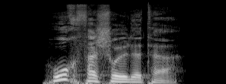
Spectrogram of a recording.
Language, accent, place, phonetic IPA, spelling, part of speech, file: German, Germany, Berlin, [ˈhoːxfɛɐ̯ˌʃʊldətɐ], hochverschuldeter, adjective, De-hochverschuldeter.ogg
- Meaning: inflection of hochverschuldet: 1. strong/mixed nominative masculine singular 2. strong genitive/dative feminine singular 3. strong genitive plural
